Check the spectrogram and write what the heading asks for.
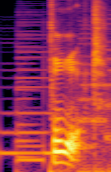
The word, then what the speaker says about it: forte: musk H hold on let's listen together fort fort there you go it's supposed to be Fort it's pronounced f o r t e according to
